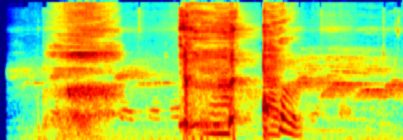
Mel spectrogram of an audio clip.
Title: aku lagi batuk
